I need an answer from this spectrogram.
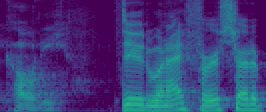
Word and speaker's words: Cody: yeah send it back how come there's an X in your name um Cody would have sounded dumb we are pronouncing it Cody dude when I first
